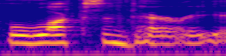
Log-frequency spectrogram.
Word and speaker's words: Luxendary: be wrong it's called luxander and the reason I pronounce it that way is they said it was a combination of luxury and legendary so that's how they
